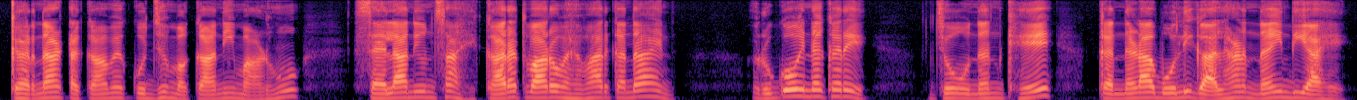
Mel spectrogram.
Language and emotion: Sindhi, disgusted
